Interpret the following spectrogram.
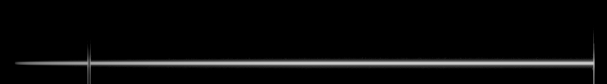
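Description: A steady electronic reference tone, one pure pitch with no other sound. It swells in over the first few seconds, drops out briefly about a second in, and cuts off suddenly just before the end.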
